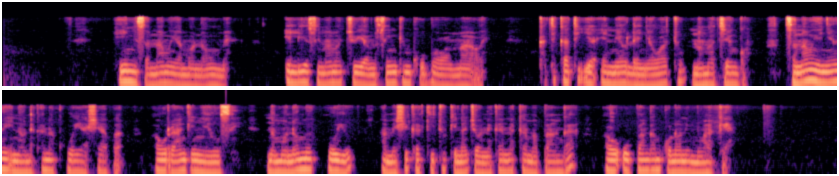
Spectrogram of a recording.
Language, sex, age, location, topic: Swahili, male, 25-35, Nairobi, government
